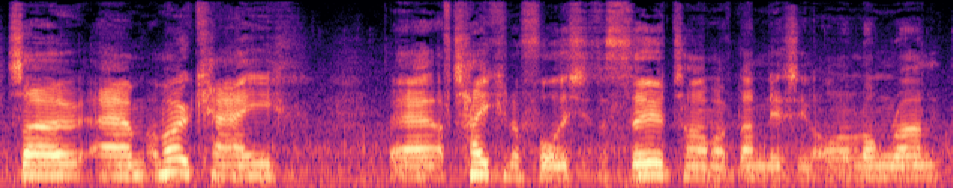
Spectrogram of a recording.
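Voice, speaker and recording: A man talking casually in a vlog, recounting things in a halting, rambling, matter-of-fact way. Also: fairly high pitch, little pitch movement. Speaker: vlogger, amateur runner. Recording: outdoor noise, traffic.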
